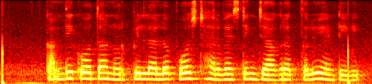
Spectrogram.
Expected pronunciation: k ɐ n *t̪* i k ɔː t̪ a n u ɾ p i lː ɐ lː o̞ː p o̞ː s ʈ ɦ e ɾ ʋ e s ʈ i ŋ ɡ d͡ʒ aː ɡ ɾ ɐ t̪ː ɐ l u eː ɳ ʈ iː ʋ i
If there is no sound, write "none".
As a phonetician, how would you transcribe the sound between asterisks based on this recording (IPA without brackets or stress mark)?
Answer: d̪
